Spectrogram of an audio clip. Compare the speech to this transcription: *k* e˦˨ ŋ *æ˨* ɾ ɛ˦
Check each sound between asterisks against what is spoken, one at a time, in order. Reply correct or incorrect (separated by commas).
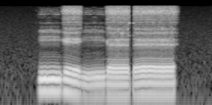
incorrect, incorrect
